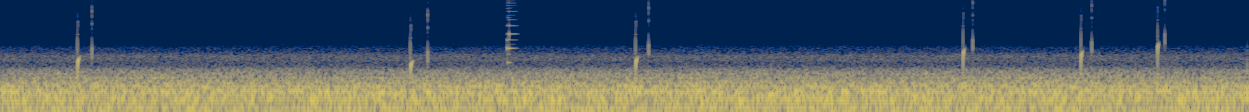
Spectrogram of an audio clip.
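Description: Short electronic blips sound from a game as votes come in.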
